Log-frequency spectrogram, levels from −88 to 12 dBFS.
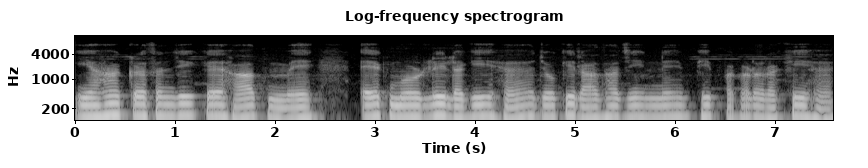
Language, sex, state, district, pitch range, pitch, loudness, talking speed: Hindi, male, Chhattisgarh, Sukma, 115-125 Hz, 120 Hz, -16 LUFS, 135 wpm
